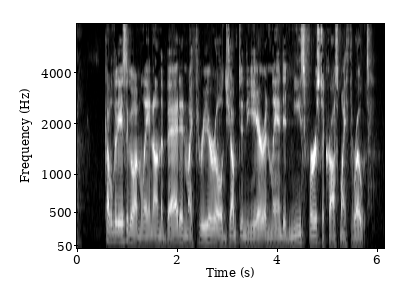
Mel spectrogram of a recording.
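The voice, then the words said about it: Raspy voice. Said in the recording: “I got a bit of a raspy voice today... I've been talking like this for a few days.”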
